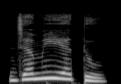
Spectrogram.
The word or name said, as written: ಜಮಿಯಿತ್ತು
